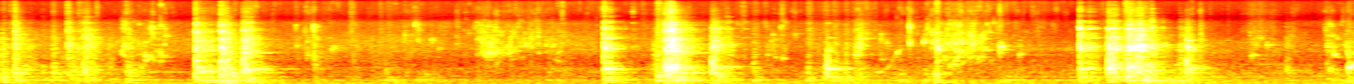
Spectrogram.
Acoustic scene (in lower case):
kitchen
